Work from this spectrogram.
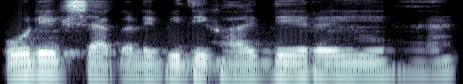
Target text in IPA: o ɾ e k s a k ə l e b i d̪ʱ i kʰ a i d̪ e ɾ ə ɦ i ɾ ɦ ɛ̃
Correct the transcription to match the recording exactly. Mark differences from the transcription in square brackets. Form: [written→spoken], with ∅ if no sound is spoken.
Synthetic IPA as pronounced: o ɾ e k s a k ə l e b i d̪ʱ i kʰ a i d̪ e ɾ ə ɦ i [ɾ→∅] ɦ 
